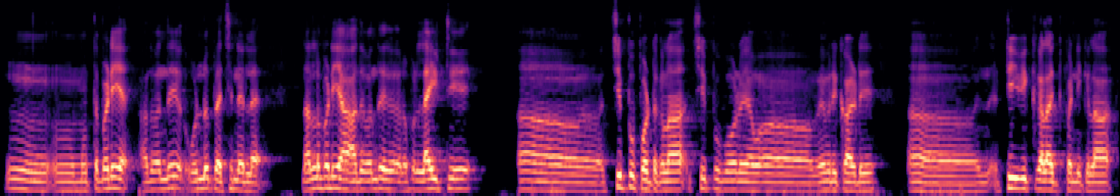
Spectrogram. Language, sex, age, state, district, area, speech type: Tamil, male, 18-30, Tamil Nadu, Krishnagiri, rural, spontaneous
